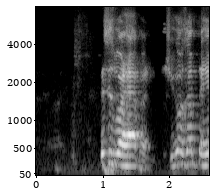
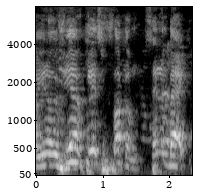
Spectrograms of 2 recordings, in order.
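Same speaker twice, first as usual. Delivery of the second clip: ordinary talk, nothing marked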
